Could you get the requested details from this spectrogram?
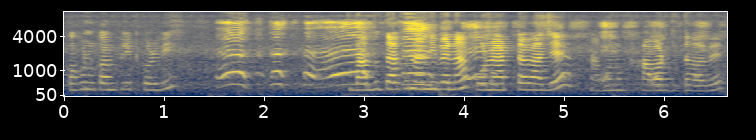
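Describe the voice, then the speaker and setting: A Bengali woman in her thirties rambles casually in a home vlog, now and then soothing a toddler. Her high voice has little pitch movement and runs a little slow. The noisy phone recording comes from a room at home with fans running.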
